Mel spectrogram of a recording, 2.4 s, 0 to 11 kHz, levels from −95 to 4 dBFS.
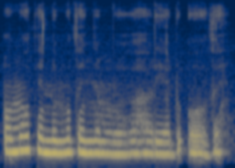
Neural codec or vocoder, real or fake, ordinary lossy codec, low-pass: none; real; none; none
